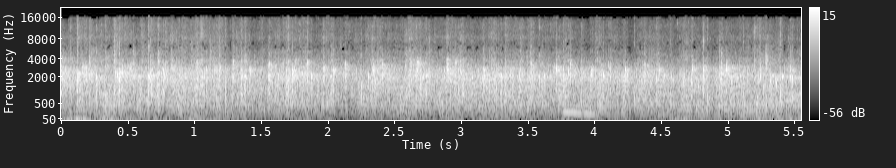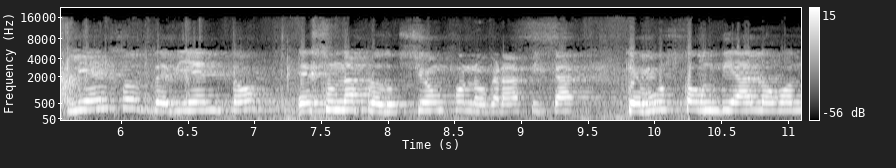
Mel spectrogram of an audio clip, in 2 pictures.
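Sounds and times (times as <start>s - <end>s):
audience applause: 0.0s - 6.1s
speech: 5.6s - 11.1s.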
